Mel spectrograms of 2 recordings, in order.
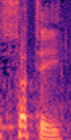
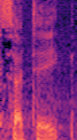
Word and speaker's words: sati: You know the word sati? In Sanskrit it's spelled S-A-T-I, long I.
